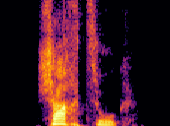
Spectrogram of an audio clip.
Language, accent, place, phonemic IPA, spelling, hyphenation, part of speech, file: German, Germany, Berlin, /ˈʃaχt͡suːk/, Schachzug, Schach‧zug, noun, De-Schachzug.ogg
- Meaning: 1. move 2. move, stratagem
